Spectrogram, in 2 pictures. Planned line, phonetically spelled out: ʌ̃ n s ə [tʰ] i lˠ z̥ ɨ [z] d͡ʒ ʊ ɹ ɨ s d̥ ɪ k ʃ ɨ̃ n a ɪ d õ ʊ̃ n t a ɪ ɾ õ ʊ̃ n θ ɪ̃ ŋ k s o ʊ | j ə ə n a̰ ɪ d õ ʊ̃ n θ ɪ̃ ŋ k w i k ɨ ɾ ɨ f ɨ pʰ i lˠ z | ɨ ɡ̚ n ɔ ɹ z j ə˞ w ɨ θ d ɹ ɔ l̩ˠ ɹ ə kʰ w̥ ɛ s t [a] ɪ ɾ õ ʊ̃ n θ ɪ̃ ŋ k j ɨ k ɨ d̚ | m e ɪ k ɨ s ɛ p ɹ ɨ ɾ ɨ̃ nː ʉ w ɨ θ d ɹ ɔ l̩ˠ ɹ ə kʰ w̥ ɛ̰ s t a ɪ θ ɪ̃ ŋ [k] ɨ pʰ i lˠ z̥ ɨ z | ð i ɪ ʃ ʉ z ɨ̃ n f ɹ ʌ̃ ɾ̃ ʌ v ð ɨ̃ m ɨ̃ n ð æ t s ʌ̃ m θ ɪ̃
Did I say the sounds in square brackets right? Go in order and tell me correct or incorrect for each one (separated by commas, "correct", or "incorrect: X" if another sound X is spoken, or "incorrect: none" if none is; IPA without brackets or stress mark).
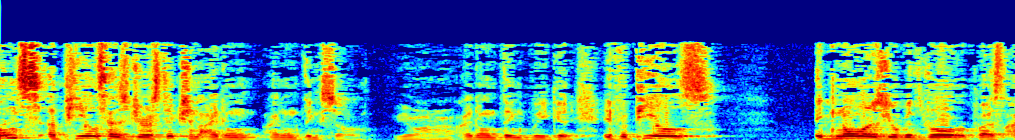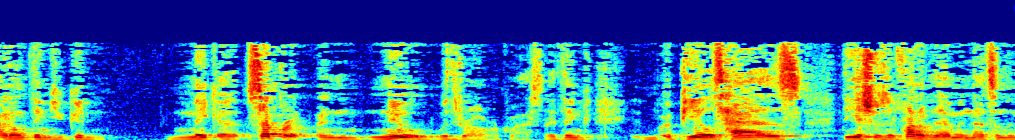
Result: incorrect: pʰ, correct, correct, correct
